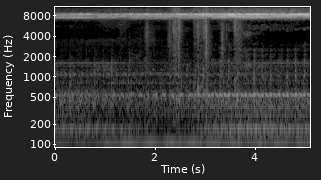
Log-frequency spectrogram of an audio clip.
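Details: Xiaomi M365 electric scooter hub motor, about 1000 km, owner had heard a knock he linked to a bearing and serviced the bearings: quiet steady hum with a faint high whine, no grinding or clicking, sounding smooth and healthy.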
